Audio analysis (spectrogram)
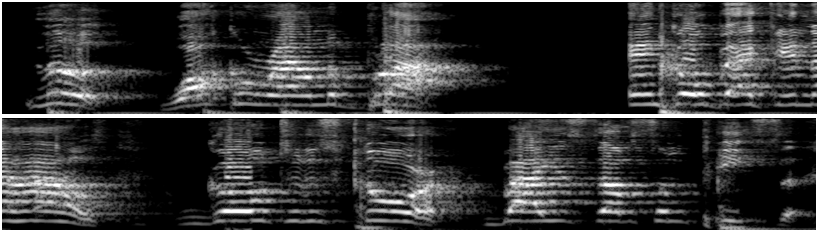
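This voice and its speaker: A man's extremely high-pitched, very slow voice with ordinary pitch variation and audible room echo. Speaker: bishop, online encouragement video host. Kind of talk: casual video monologue with news commentary. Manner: animated.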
